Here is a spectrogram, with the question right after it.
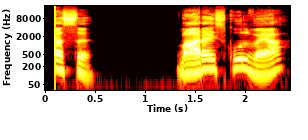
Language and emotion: Sindhi, neutral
